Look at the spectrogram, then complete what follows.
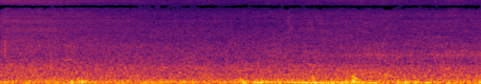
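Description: Steady rumble of a car driving on a mountain road, road and wind noise with gusts of low buffeting.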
